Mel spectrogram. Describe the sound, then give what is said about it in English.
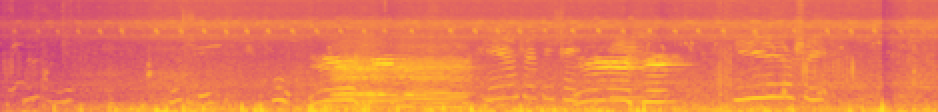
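Sheep on a farm bleat several times in wavering, drawn-out calls, some overlapping, while people talk over a low outdoor rumble. “you're just going to get an idea of the simplicity and the joy of farming, and specifically sheep”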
